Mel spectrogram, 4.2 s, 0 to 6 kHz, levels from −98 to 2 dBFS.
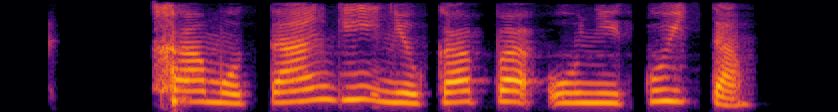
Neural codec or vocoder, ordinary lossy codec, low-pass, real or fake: none; AAC, 32 kbps; 5.4 kHz; real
